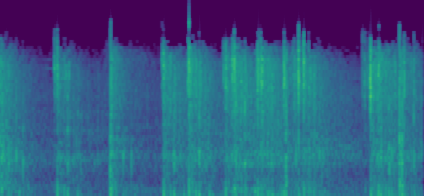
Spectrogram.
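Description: Fireworks bursting: a loud bang at the start, two more single bangs in the next two seconds, then a rapid volley of bangs and crackling from about two and a half seconds in, with a fresh cluster near the end.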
